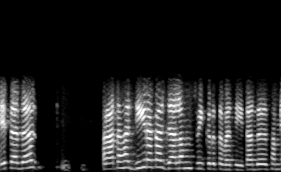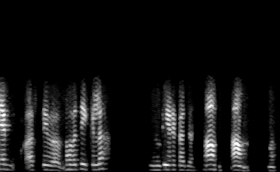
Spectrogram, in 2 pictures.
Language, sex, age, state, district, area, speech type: Sanskrit, female, 45-60, Tamil Nadu, Chennai, urban, conversation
